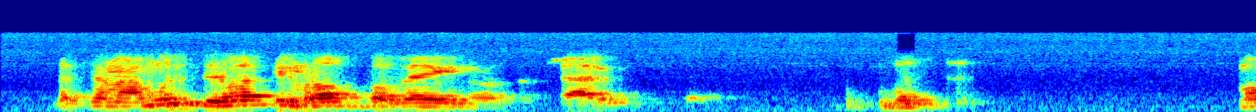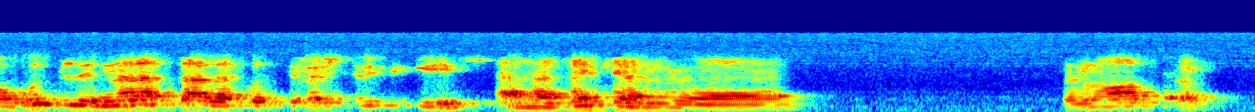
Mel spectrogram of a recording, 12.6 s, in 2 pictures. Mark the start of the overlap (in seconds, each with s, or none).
none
